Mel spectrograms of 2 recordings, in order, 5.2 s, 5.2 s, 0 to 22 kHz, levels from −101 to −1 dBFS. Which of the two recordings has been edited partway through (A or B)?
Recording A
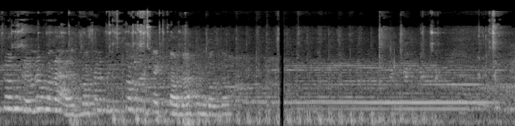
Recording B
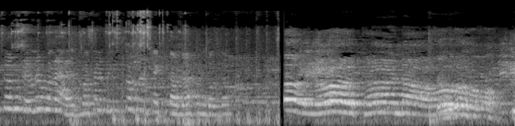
B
